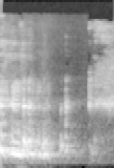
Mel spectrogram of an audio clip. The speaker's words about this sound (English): Are you okay there? Just dying. Just clutching your boobies. I always do that when I cough for some reason.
